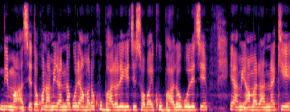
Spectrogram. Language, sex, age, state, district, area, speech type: Bengali, female, 18-30, West Bengal, Nadia, rural, spontaneous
